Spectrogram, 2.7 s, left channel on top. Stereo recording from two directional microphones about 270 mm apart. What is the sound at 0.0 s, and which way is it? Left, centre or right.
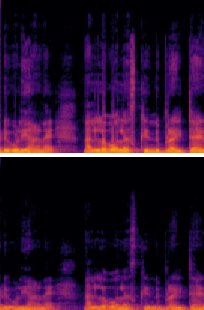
A woman's voice, left.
